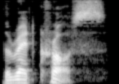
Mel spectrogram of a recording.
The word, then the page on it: red cross: British English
